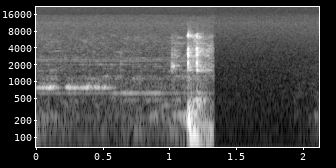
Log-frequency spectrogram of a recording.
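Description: Near silence on a video-call line: a faint steady tone, one short sound about a second in, then the audio cuts to dead silence.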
